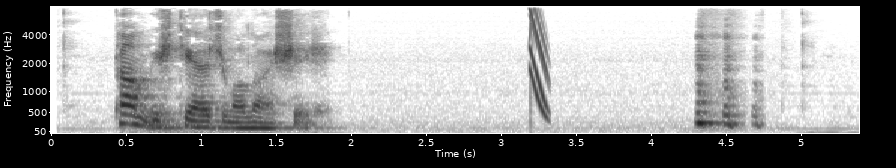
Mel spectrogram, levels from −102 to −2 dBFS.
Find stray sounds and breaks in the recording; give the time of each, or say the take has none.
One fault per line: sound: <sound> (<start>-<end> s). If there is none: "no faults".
sound: chirp (3.2-3.3 s)
sound: laugh (4.3-4.8 s)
